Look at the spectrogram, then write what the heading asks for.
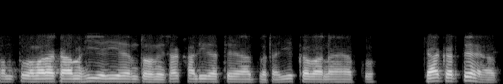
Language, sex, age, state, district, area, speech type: Hindi, male, 45-60, Uttar Pradesh, Chandauli, urban, conversation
